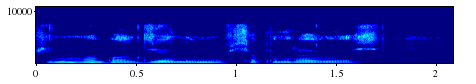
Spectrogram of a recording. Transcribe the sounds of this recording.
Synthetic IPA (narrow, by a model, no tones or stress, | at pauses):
fʲilʲməbɐlˠdʲenɨmʲefsʲopɐnɾavʲɪlˠəsʲ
